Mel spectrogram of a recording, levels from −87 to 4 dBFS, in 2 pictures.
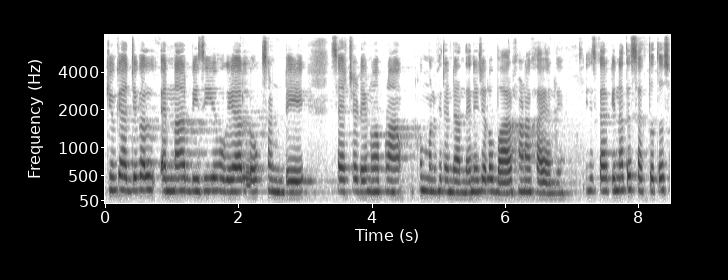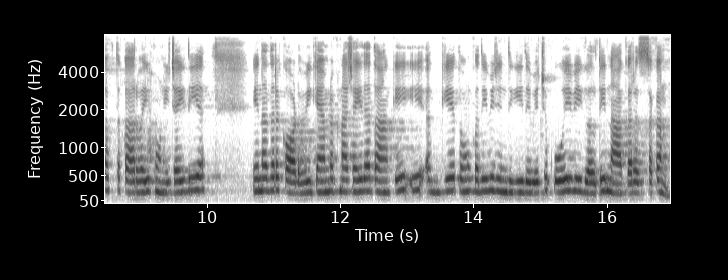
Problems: background sounds at intervals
